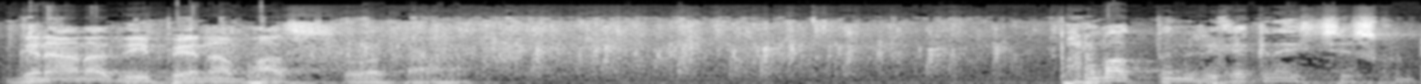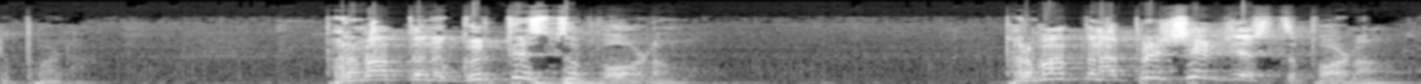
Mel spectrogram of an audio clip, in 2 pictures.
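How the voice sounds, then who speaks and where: A man's voice: on the high side, huge pitch swings, a little fast, pauses often, crowd noise, noisy background. A man teaching as a spiritual teacher in a scripture discourse, asking his listeners rhetorical questions and chanting verses.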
